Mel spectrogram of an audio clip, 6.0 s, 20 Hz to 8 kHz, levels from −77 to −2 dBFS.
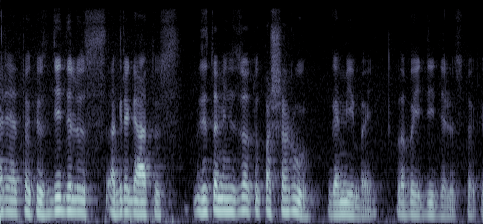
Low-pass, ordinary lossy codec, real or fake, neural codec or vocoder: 7.2 kHz; MP3, 64 kbps; real; none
